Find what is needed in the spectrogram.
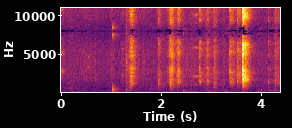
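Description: A handful of light clicks and clatters from objects being handled and set down on a workbench, the loudest near the end, over a steady faint hiss.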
